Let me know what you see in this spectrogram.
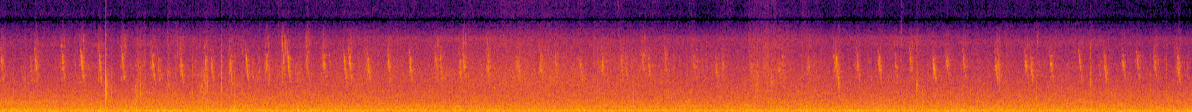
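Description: Birds chirping, short high calls repeating two or three times a second over steady background noise, with one sharp click about two seconds in.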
